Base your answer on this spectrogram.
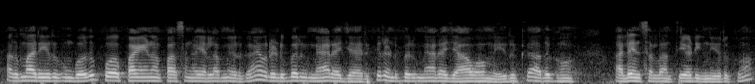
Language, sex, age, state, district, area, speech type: Tamil, male, 60+, Tamil Nadu, Tiruvarur, rural, spontaneous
